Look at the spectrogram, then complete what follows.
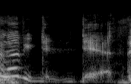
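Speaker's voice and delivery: slow, nice-as-pie sweet voice. Retelling a movie villain's threat, imitating the Red Queen sweetly. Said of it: "I like how she was all nice".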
